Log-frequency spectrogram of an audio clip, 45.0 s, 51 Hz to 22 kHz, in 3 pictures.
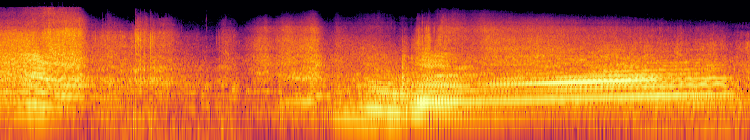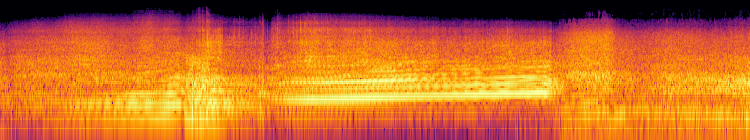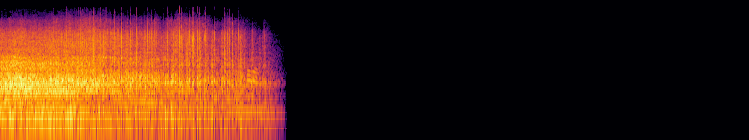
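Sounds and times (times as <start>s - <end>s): racing engine accelerating hard: 0.0s - 35.4s
road noise: 0.0s - 35.7s
sharp crack: 1.7s - 4.9s, 30.0s - 35.5s.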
